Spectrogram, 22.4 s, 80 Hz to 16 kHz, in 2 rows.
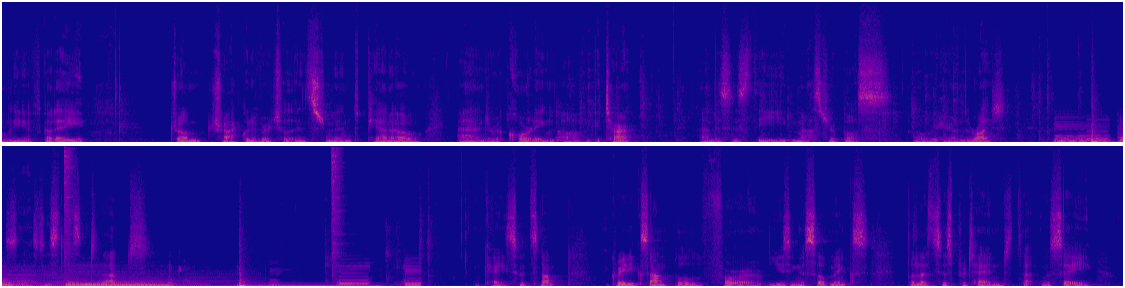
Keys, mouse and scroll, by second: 10.5 space, 15.6 space.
